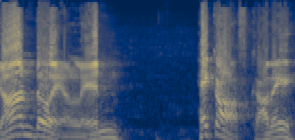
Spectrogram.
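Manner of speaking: put-on swooping old-time radio announcer voice. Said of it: "a radio guy voice, like Alistair the radio demon".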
